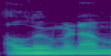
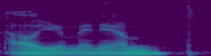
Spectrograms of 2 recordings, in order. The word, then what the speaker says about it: aluminium: Aluminum was one of them. Aluminium for those of you that pronounce it the right way.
